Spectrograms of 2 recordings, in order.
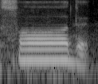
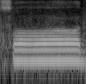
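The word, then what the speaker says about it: صاد: তারপরে আছে আপনার সদ। জিহ্বার আগা, সামনের নিচের দুই দাঁতের পেট ও আগার সঙ্গে লাগাইয়া একটি হরফ উচ্চারিত হয়, যেমন সদ।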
